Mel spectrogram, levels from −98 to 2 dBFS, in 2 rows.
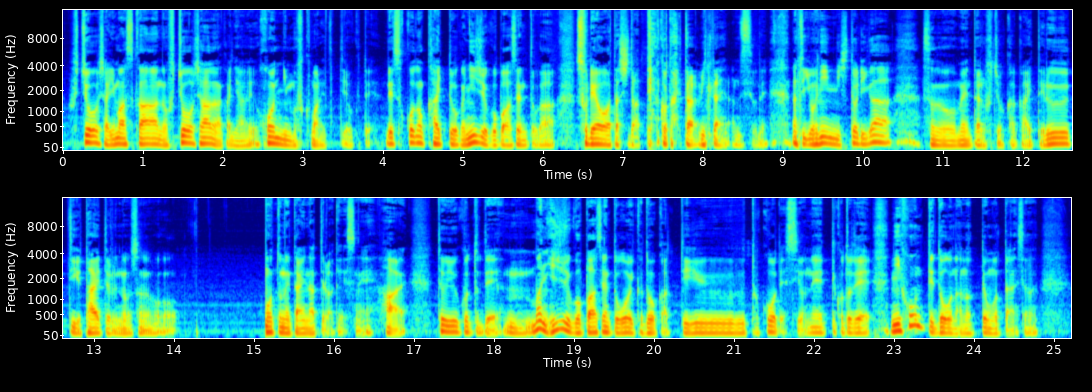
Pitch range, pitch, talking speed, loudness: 95-115 Hz, 100 Hz, 355 characters per minute, -24 LUFS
